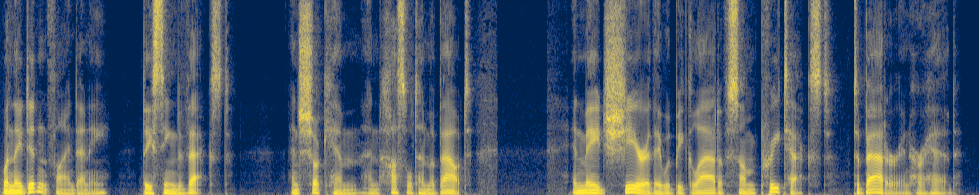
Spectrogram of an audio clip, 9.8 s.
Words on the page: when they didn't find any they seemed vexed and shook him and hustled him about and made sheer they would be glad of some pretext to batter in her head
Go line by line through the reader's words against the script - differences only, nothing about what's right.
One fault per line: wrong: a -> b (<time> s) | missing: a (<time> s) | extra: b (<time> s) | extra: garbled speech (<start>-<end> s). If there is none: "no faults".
no faults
